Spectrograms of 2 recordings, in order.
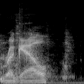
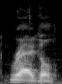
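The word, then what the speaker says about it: Raguel: regal uh regal regal it's r a g u e l I'm pronouncing it regel but it is ragle the red ragle we'll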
